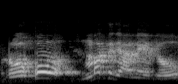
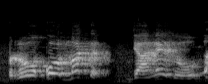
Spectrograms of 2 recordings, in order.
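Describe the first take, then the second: First: रोको rising, short break, then मत जाने दो in one falling group; pause after रोको. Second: Slow रोको मत as one group, break, then जाने दो; pause after मत. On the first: Teacher contrasting two comma placements, pause after रोको. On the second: Teacher contrasting two comma placements, pause after मत. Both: Shown as a demonstration. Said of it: "केवल अल्प विराम का स्थान परिवर्तन".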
